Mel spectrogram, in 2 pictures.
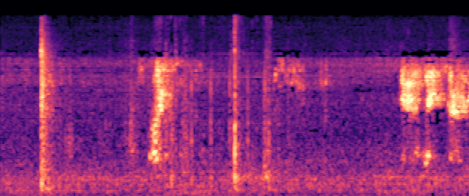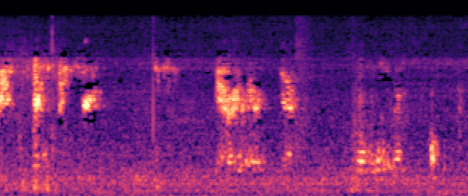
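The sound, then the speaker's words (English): A muffled, tinny phone recording from inside a pocket: scratchy fabric rustles and sharp clicks come in irregular bursts, with faint, indistinct voices murmuring underneath at low volume. “As you can hear, the phone is... Phone is in the person's pocket right now.”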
